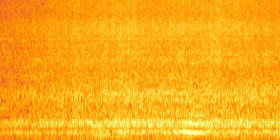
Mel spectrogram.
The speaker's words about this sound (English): Walking through a small backyard near San Francisco's Castro District, you come upon a strange sight. A thick line of bees visible in the air.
